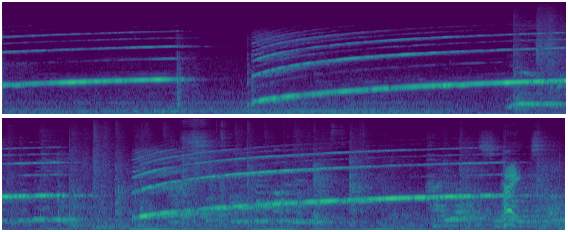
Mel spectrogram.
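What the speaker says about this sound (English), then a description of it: "Hey, do you hear that fire alarm?" A fire alarm in the video game Life is Strange wails in repeated rising sweeps, loud and insistent, each whoop climbing in pitch before restarting.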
